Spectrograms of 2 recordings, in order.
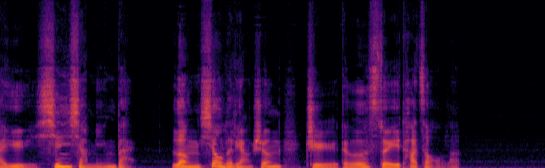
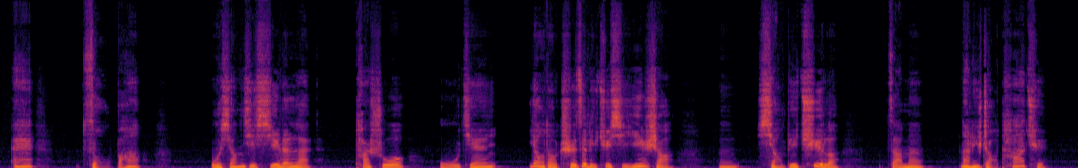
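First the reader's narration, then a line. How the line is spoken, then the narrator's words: Hurried, diverting. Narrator (Chinese): 怕她言语之中取笑，便忙拉过她来道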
